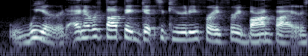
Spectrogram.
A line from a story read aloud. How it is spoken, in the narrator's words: said Jessica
